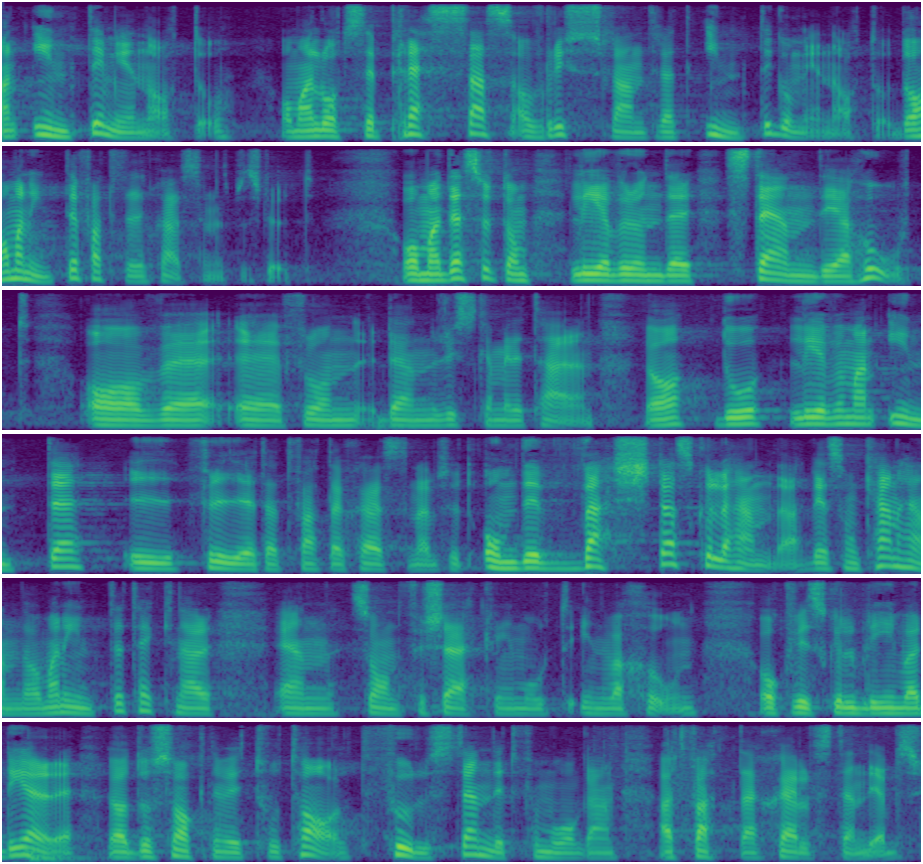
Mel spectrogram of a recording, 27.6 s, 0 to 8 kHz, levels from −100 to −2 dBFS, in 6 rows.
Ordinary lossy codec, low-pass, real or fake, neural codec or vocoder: none; 7.2 kHz; real; none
